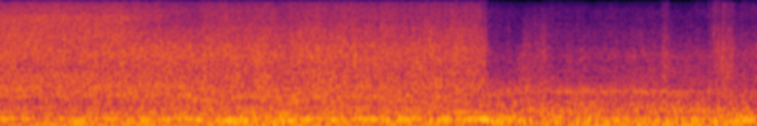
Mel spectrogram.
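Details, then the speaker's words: Drag boat race engine at Columbia Drag Boat Association event in Oregon; now loud, crackly, cackly steady high idle with choppy lumpy exhaust, no misses, running right like in San Angelo. "We got the motor running right. It sounds real cackly and runs just like it did back in San Angelo."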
